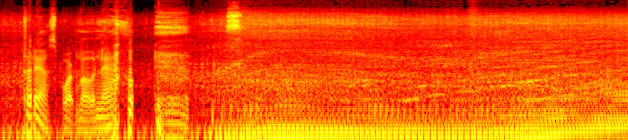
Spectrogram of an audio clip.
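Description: A motorcycle engine rumbles steadily as the bike rides along a road.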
